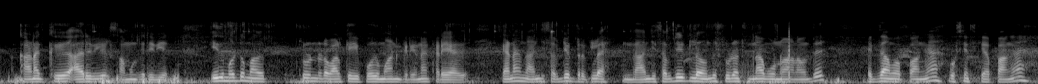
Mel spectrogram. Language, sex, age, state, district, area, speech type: Tamil, male, 30-45, Tamil Nadu, Nagapattinam, rural, spontaneous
